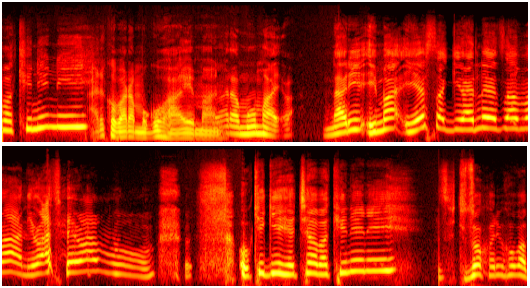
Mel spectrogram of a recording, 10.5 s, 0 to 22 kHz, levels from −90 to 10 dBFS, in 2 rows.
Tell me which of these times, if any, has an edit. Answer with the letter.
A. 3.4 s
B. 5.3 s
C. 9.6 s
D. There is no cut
C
